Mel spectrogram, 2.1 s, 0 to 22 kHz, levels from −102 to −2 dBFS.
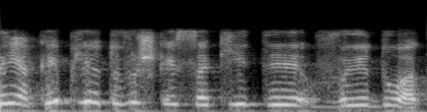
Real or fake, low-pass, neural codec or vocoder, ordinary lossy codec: real; 7.2 kHz; none; Opus, 32 kbps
